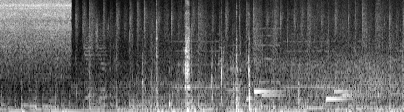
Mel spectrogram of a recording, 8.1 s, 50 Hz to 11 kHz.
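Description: Air hissing out of an off-road tyre's valve stem as the tyre is let down to about 20 psi for driving on sand. The hiss is loud and steady and cuts off suddenly about a second and a half in. Music plays underneath, with two sharp clicks later on.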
